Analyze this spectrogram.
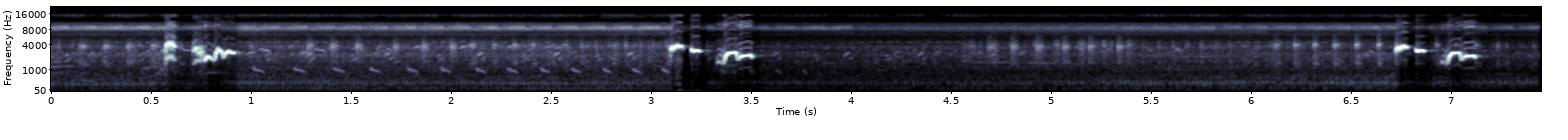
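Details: Wild-bulbul lure song of a Sooty-headed bulbul: three short, sweet, bubbling phrases with long gaps, over a steady high-pitched whine, a run of soft descending chips and faint rhythmic ticking.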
